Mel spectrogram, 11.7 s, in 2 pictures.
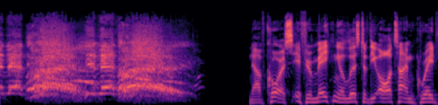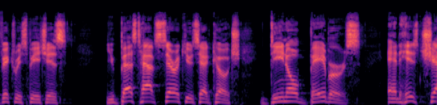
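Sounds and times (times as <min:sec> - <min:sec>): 
NFL team shouting hip hip hooray in unison after a win: 0:00.0 - 0:02.7
speech: 0:03.3 - 0:11.6.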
